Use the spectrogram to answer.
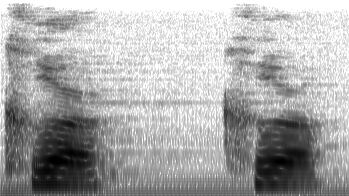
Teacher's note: đọc như chữ khưa nhưng hơi bật hơi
